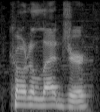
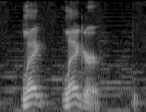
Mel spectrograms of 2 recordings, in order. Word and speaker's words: Coda Ledger: For future reference, if you care to remember, it's pronounced Coda Ledger with a hard G. Legger.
